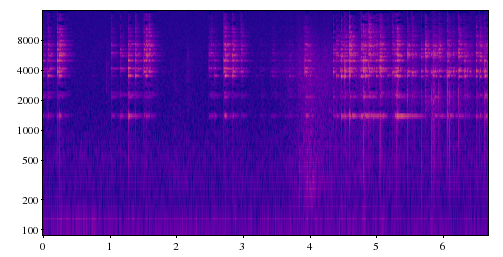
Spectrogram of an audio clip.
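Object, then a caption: Glass swing-top bottle with liquid. A tall clear glass swing-top bottle, mostly full of yellow liquid and standing upright, is tapped on its sides with the long green-painted nails of both hands. Bright, glassy clinks come in irregular bursts, sparse at first and then dense and rapid toward the end. Each tap rings only briefly with a high, thin tone and almost no low end.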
